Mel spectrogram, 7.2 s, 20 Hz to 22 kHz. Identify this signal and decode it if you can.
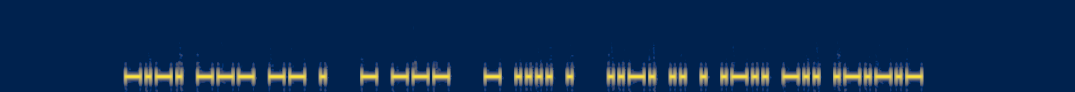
Morse code, heard as a keyed tone, about 36 wpm, 700 Hz. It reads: COME TO THE FIELD.
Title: Sentences from Top 1000 Words - Review Part 2 - 35wpm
